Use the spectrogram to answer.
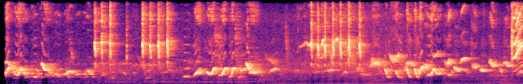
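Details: Young male white-rumped shama, a pastol bird kept in captivity in Indonesia, singing energetically: bursts of rapid chattering and rising whistled phrases, with sharp clicking trills high above and short pauses between phrases.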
